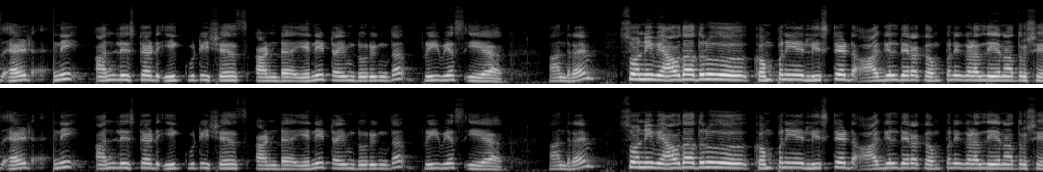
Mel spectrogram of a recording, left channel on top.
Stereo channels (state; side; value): quieter; right; 4.5 dB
